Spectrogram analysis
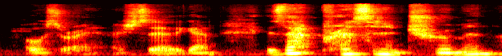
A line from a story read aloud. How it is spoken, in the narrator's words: whisper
